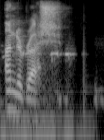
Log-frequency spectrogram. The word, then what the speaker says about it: underbrush: underbrush and underbrush okay so instead of underbrush hey give me an uh sound underbrush underbrush okay very good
